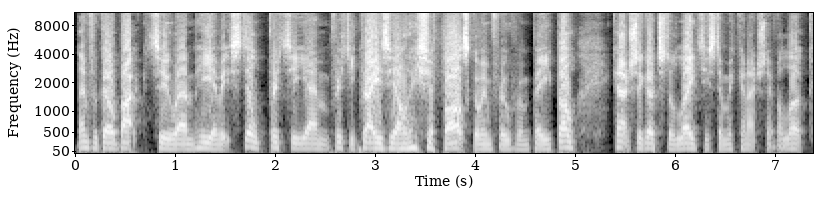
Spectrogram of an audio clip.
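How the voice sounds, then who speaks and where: Monotone, flat speech in a Yorkshire accent at a very fast pace with hardly any pauses, dry and close with no echo, on a very clean recording with a silent background. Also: man, medium pitch for a man. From northern England, Barnsley, South Yorkshire. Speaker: weather livestreamer. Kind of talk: live stream commentary. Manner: casual, hesitant with fillers.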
